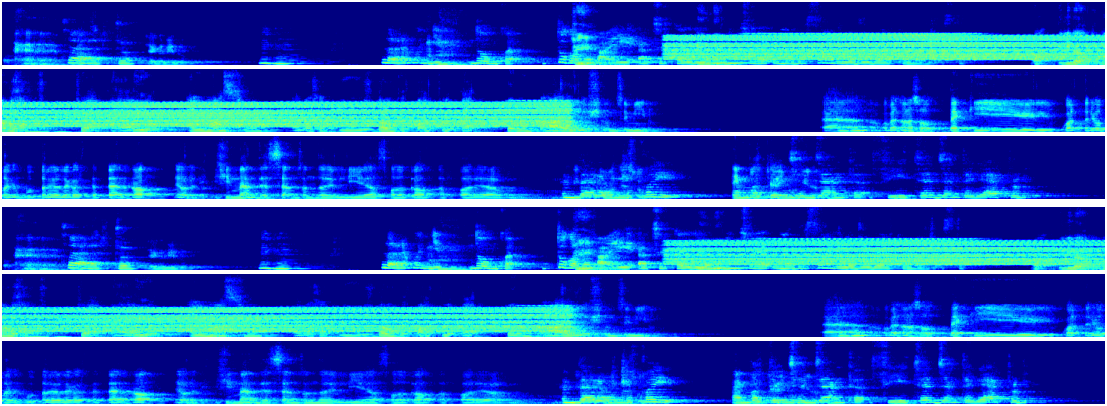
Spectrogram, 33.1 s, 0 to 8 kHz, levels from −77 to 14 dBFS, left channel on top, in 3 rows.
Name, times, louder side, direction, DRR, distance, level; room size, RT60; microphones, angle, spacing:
voice 1, 0.1-0.6 1.5-1.8 4.3-4.6 5.7-5.9 6.9-7.2 10.3-12.6 12.9-13.6 13.9-15.7 16.1-17.5 19.2-22.9 23.1-23.5 23.8-26.3 26.6-27.7 28.0-28.5 29.4-30.2, left 1 dB, 75° left, 1 dB, 1.7 m, -35 dB
voice 2, 0.6-1.3 2.6-2.9 3.8-4.4 4.7-5.2 5.5-9.7 19.4-19.7 27.6-28.8 29.4-32.3, right 3 dB, 35° right, -2 dB, 0.8 m, -33 dB
sound 1, 6.6-16.7, left 2 dB, 25° left, 1.1 m, -27 dB
18.0 x 7.5 x 3.0 m, 1.2 s
head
